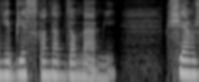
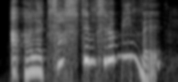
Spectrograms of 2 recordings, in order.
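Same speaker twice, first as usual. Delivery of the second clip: terrified, frightened, very high, swooping voice; 12 semitones higher than usual. Narrator reads Teresa's question to the other woman, asked in terror. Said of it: "Teresa spytała z przerażeniem".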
